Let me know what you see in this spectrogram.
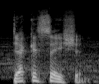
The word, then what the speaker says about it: decussation: Decussation. D-E-C-U. – Decussation. – I promise you, that's how you say it. D-E-C-U-S-S. – I was counting on double S. – A-T-I-O-N.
